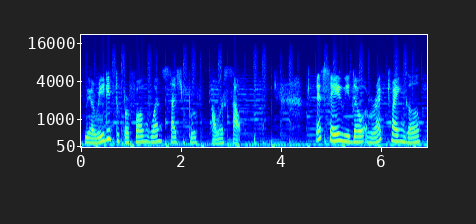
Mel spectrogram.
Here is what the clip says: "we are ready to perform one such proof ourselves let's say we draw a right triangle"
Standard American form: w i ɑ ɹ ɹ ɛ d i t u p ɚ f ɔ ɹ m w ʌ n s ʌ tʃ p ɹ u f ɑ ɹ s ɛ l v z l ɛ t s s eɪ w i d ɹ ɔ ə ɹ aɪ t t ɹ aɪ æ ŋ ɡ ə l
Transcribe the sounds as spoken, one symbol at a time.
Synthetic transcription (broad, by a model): w i ɑ ɹ ɹ ɛ d i t u p ɚ f ɔ ɹ m w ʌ n s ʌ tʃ p ɹ u f ɑ ɹ s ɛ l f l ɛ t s s eɪ w i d ɔ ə ɹ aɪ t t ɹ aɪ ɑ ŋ ɡ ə l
